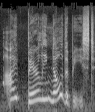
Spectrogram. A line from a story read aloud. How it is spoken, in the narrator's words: shouted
